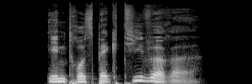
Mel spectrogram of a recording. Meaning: inflection of introspektiv: 1. strong/mixed nominative/accusative feminine singular comparative degree 2. strong nominative/accusative plural comparative degree
- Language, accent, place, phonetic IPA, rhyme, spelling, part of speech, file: German, Germany, Berlin, [ɪntʁospɛkˈtiːvəʁə], -iːvəʁə, introspektivere, adjective, De-introspektivere.ogg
